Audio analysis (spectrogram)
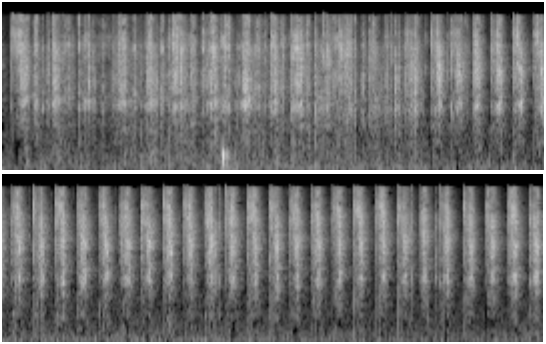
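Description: Long nails scratch across the top of a small, lit Himalayan rock-salt lamp, a solid rough chunk held in the hands. A dense, bright, dry rasping starts as a near-continuous scrape, then settles into quick, separate strokes at a steady rhythm. Each stroke stops short with almost no ring.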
